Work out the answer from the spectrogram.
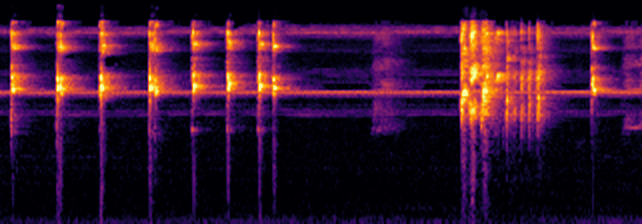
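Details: Lovebird ngekek meant to stir up rivals: a steady series of crisp, high chirps about three per second, then a pause and a dense shrill chattering burst, with a faint steady high tone underneath.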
